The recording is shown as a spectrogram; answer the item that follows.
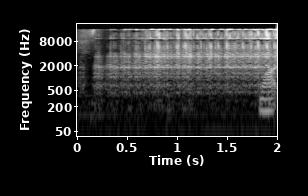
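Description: A US quarter spinning on a hard countertop. It gives a steady metallic rattle with a thin high ring from the edge of the coin running on the surface, starting just after it is flicked.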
